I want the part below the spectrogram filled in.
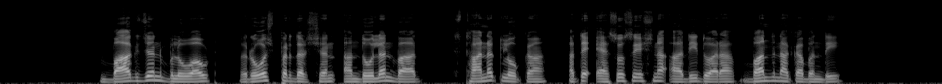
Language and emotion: Punjabi, neutral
